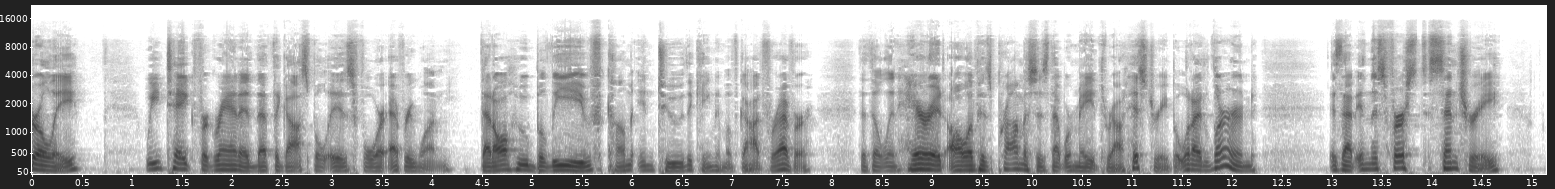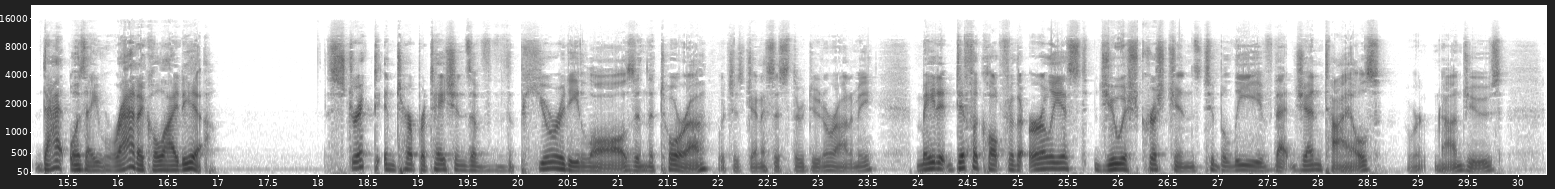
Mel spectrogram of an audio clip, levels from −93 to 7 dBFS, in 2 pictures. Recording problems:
garbled, watery; slightly; nothing above 15.5 kHz
abrupt cut into speech; at the start

